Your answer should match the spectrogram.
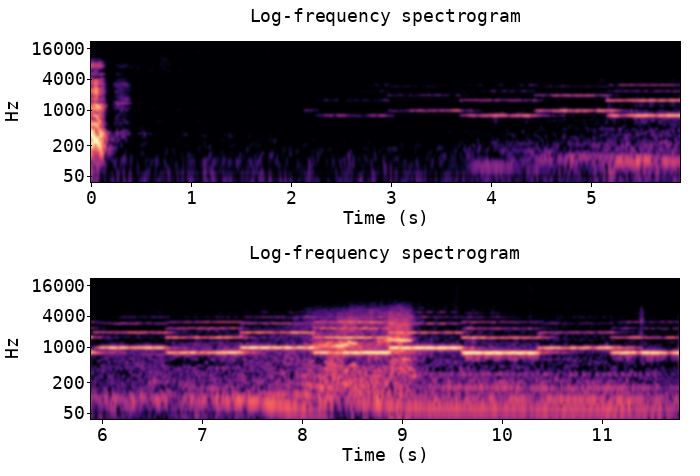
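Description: An ambulance siren wails in a repeating two-tone pattern, growing louder, with a low engine rumble beneath as the vehicle approaches and passes.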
